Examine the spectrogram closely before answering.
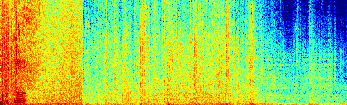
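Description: A flamethrower roars steadily with a low rumbling whoosh.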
